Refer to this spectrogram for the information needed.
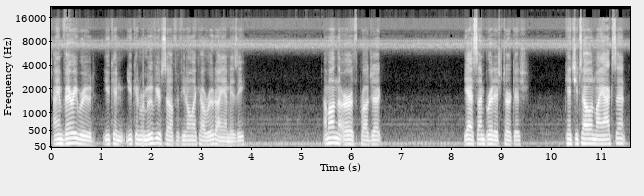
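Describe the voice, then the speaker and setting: A man's voice: medium pitch, steady tone, moderate pace, long pauses, a bit bright, smooth. A man streaming live from inside a tent, answering chat messages with blunt, sarcastic replies. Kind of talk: casual livestream chat.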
